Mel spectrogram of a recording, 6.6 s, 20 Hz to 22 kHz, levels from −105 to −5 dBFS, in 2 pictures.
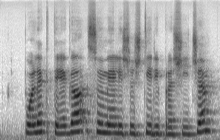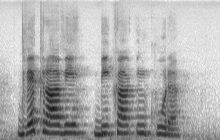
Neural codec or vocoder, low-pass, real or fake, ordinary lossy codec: codec, 44.1 kHz, 7.8 kbps, DAC; none; fake; none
